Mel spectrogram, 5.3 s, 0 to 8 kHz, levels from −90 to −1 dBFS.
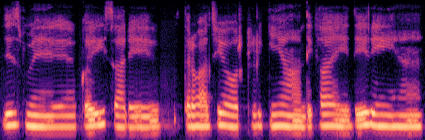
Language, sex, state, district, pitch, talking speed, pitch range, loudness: Hindi, male, Jharkhand, Palamu, 200 Hz, 115 wpm, 190-205 Hz, -15 LUFS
